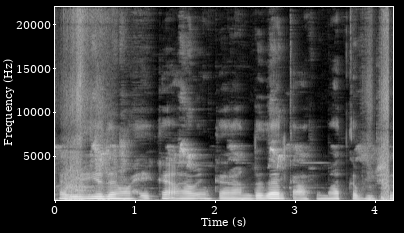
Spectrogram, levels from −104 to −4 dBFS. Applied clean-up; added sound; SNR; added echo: classical method log-MMSE.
